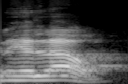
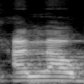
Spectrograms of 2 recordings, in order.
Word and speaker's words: Halal: yesterday he was saying he said it wrong bacon hello but it's supposed to be Halal bacon so I believe that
